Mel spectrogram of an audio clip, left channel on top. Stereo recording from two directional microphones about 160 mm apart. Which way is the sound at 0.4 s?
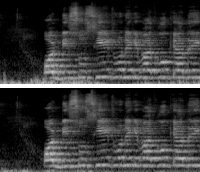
10° left (ahead or behind).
